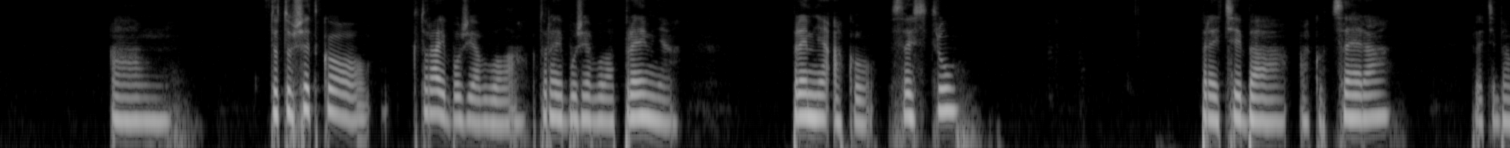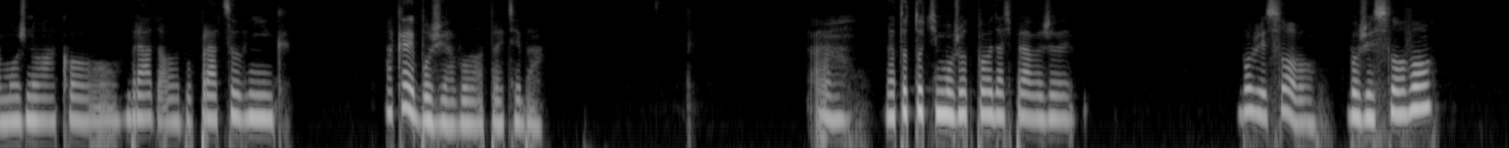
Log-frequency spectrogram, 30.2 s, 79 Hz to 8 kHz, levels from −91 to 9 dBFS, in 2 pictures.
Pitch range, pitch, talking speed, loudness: 185-225 Hz, 205 Hz, 90 wpm, -30 LUFS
